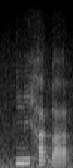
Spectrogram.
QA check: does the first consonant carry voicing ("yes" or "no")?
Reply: yes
